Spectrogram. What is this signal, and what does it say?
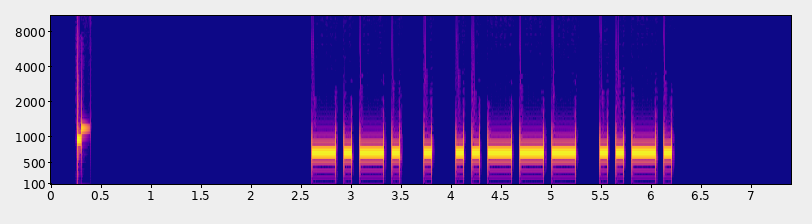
Morse code, heard as a keyed tone, about 15 wpm, 700 Hz. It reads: CE2F
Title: DXCC-100 Call Signs - 4 Characters - Repeated 3x - 15wpm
